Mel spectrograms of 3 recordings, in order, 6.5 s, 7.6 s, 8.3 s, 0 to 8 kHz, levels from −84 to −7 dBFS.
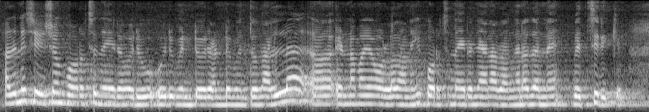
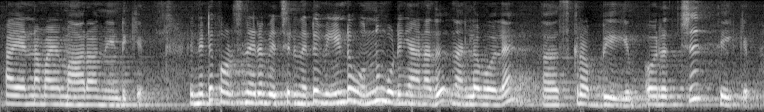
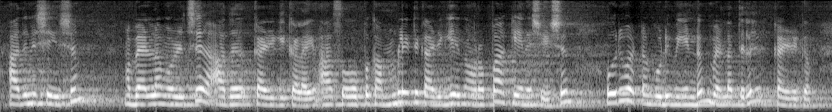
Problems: background sounds at intervals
